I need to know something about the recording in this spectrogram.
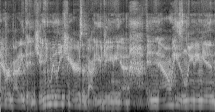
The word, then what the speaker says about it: Eugenia: As far as Eugenia, sorry, I was saying her name wrong before. Eugenia Cooney.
